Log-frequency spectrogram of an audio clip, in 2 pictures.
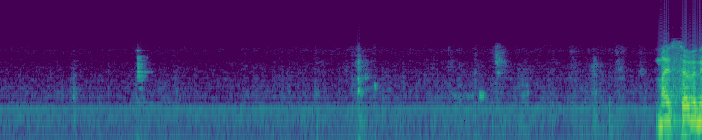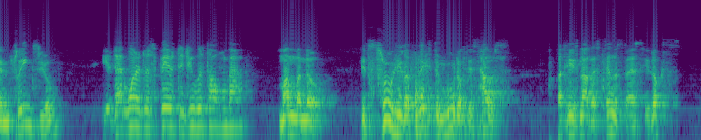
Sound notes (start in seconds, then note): none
